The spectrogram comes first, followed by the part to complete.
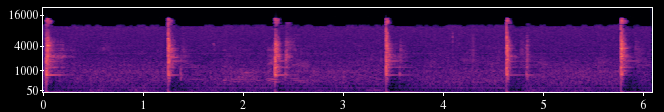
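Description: Sharp metallic strikes at an even pace of about one a second, each with a brief ring.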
